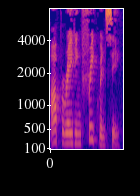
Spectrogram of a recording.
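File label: "operating frequency", English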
